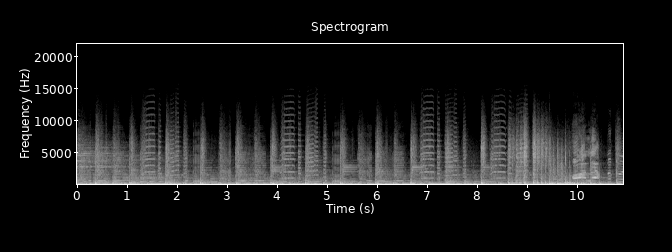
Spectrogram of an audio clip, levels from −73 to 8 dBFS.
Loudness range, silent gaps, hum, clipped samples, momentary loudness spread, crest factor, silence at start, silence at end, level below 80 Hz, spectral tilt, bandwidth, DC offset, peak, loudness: 4 LU; none; none; under 0.1%; 7 LU; 16 dB; 0 s; 0 s; -26 dBFS; -4.5 dB/octave; 13.5 kHz; under 0.1%; 0 dBFS; -18 LUFS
